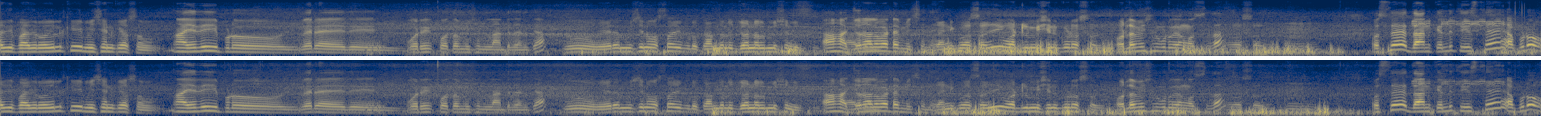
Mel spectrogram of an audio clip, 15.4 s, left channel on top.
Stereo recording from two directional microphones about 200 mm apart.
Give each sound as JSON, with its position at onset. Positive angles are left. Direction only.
{"t": 0.0, "sound": "speech", "side_deg": 30}
{"t": 1.7, "sound": "speech", "side_deg": 15}
{"t": 6.0, "sound": "speech", "side_deg": 35}
{"t": 8.2, "sound": "speech", "side_deg": 25}
{"t": 9.6, "sound": "speech", "side_deg": 5}
{"t": 10.3, "sound": "speech", "side_deg": -15}
{"t": 11.2, "sound": "speech", "side_deg": 15}
{"t": 13.7, "sound": "speech", "side_deg": 15}
{"t": 15.1, "sound": "speech", "side_deg": 35}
